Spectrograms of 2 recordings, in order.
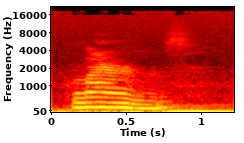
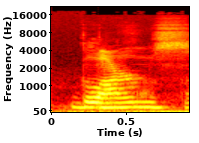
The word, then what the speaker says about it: Glamis: And we're going to Glamis Castle, which is actually pronounced Glarms. – Glarms.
